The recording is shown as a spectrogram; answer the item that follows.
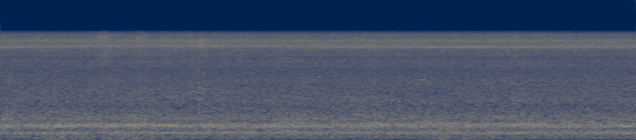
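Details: Many honey bees buzz around their hive while being fed store-bought honey as a thank-you treat. A dense, steady hum with a low droning tone runs without a break, layered over broad hiss.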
